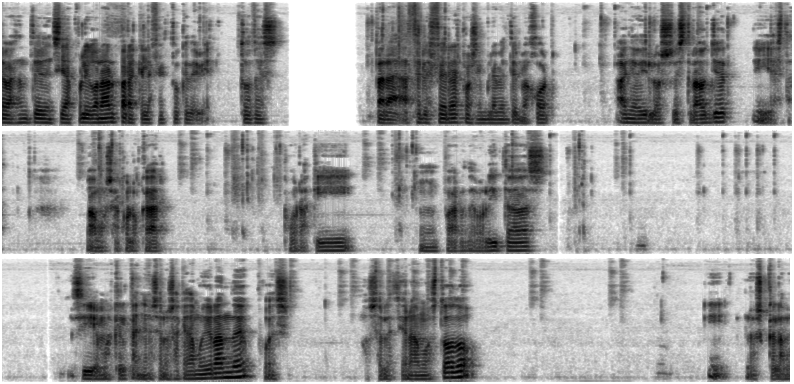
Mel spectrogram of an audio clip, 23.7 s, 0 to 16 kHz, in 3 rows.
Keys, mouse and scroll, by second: 0.6 Tab, 2.0 alt+a, 2.4 click, 3.1 shift+middle click, 3.2 middle click, 3.5 shift+middle click, 6.1 middle click, 7.0 shift+middle click, 7.7 s, 9.1 g, 10.0 middle click, 10.2 g, 11.9 shift+d, 13.4 middle click, 13.6 g, 14.2 middle click, 15.1 middle click, 15.3 shift+middle click, 15.6 middle click, 18.5 click, 19.2 shift+click, 22.9 s.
